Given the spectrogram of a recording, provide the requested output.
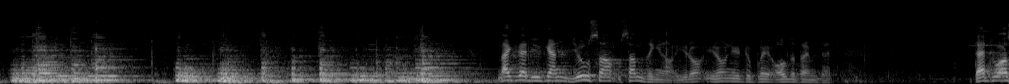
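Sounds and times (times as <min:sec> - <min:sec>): electric bass guitar slapping: 0:00.0 - 0:04.8.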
